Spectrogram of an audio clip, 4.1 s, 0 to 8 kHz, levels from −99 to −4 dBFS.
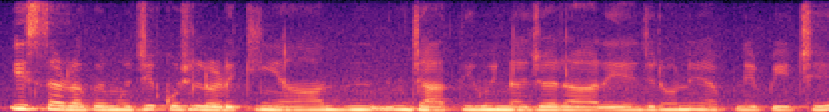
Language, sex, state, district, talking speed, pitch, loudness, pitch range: Hindi, female, Himachal Pradesh, Shimla, 215 wpm, 215 Hz, -15 LUFS, 205-225 Hz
